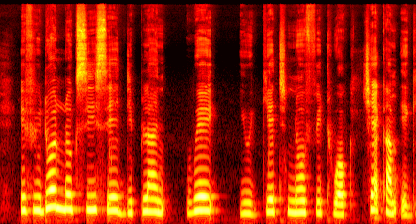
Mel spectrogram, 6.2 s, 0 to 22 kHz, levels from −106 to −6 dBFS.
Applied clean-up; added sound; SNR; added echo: none; none; none; none.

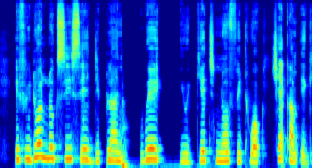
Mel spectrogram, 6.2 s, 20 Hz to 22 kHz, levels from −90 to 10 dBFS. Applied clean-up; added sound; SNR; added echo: neural mask model DeepFilterNet 3.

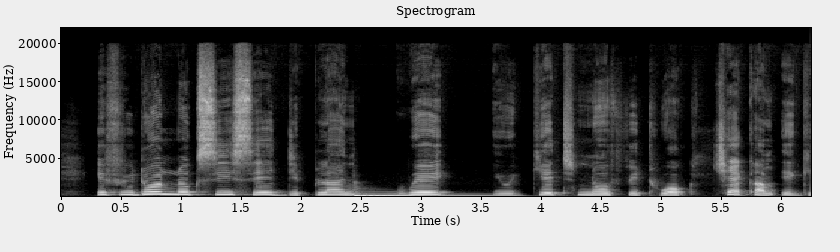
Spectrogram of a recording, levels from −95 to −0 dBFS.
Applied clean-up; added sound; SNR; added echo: neural mask model RNNoise.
